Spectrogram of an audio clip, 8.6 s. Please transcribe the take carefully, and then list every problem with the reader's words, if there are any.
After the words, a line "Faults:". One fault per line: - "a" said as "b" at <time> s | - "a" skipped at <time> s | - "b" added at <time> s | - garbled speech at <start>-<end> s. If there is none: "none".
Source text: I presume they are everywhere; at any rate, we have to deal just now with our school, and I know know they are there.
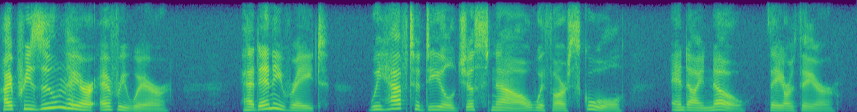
I presume they are everywhere; at any rate, we have to deal just now with our school, and I know they are there.
Faults:
- "know" skipped at 7.5 s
